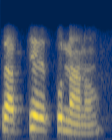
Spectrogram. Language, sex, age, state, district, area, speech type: Telugu, female, 45-60, Telangana, Mancherial, urban, conversation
